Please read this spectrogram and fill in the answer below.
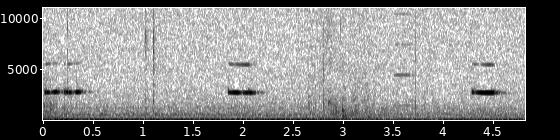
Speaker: I'll have to find what's making that noise. It's like an alarm of some sort.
